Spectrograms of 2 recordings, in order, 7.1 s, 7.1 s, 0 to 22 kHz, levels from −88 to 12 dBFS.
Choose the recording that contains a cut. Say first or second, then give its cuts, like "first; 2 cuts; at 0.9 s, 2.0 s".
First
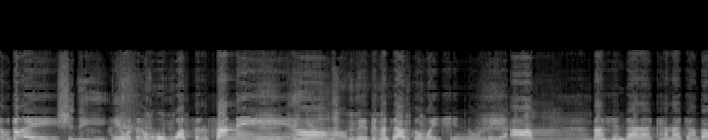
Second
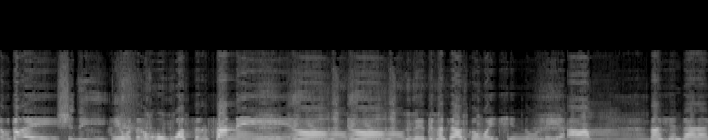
second; 1 cut; at 3.5 s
